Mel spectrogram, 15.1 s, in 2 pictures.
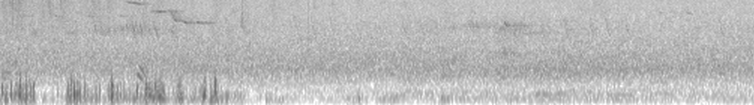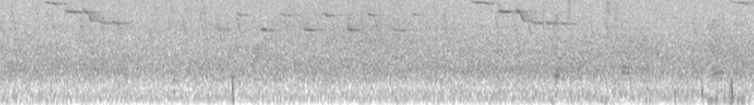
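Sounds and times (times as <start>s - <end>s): background hiss: 0.0s - 15.0s
songbird singing and chirping: 0.0s - 15.0s.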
